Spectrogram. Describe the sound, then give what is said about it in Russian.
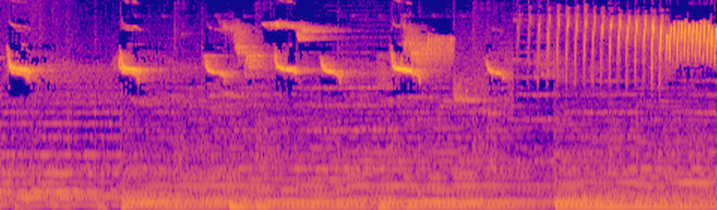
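Wood warbler song: several clear, high whistled notes sliding downward, then a fast, accelerating shivering trill of many short notes that grows louder toward the end. “Сейчас вы слышите голос пеночки-трещотки.”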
